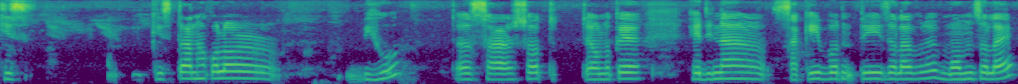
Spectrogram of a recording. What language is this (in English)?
Assamese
